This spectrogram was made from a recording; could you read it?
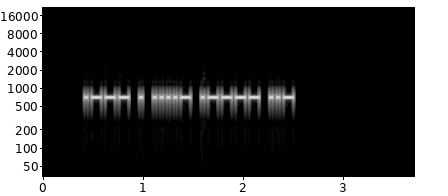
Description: Morse code, heard as a keyed tone, about 36 wpm, 700 Hz. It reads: JE41U
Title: Five Challenging Letter-Number Combinations 35wpm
